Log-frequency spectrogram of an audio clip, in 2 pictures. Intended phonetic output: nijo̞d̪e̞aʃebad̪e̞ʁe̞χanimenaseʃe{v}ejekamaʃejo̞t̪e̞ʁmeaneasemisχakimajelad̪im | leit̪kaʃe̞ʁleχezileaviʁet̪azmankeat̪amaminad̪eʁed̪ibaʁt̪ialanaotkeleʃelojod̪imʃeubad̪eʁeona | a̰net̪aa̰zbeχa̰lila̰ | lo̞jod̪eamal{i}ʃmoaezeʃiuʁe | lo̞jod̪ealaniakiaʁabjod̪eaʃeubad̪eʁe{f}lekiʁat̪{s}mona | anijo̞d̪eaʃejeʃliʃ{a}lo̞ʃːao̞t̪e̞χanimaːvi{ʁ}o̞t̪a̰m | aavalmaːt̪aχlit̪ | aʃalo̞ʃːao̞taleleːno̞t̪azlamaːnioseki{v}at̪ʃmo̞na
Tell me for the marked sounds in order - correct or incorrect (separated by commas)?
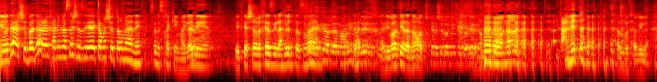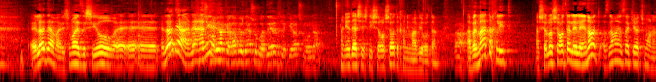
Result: incorrect, correct, incorrect, incorrect, correct, correct, incorrect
